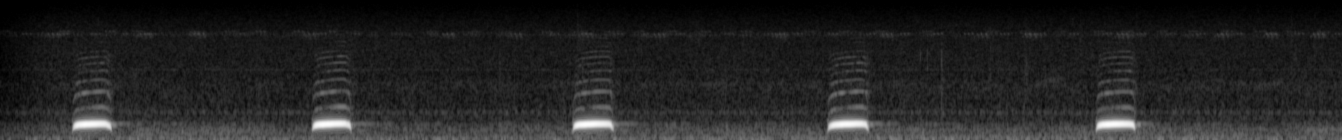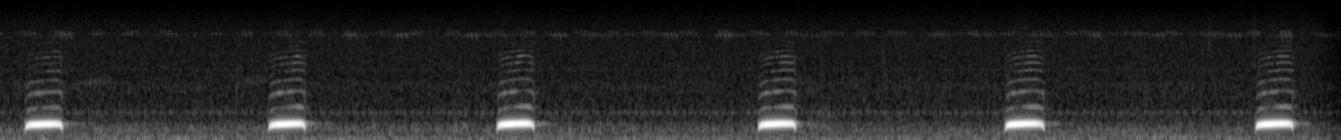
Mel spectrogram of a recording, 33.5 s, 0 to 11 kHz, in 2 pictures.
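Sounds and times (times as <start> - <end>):
long-eared owl male advertising song: 0.7 - 2.5, 3.8 - 4.9, 7.1 - 8.4, 10.3 - 11.5, 13.1 - 14.6, 17.0 - 18.2, 20.0 - 21.3, 22.5 - 23.9, 26.2 - 27.3, 29.3 - 30.2, 32.3 - 33.2.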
